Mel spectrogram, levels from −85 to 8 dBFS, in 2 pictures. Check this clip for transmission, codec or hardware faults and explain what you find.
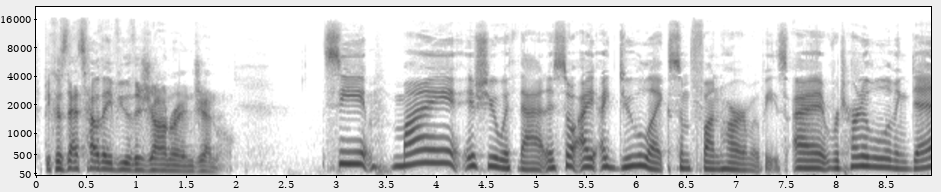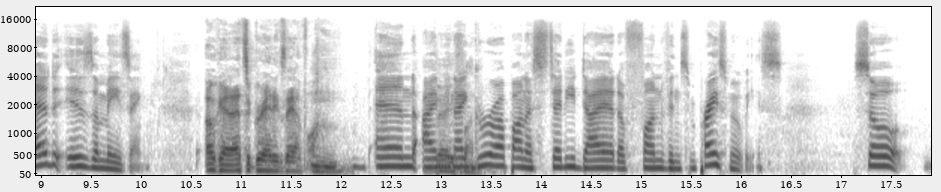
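Nothing in the speech recording points to any transmission, codec or hardware fault at any point.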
